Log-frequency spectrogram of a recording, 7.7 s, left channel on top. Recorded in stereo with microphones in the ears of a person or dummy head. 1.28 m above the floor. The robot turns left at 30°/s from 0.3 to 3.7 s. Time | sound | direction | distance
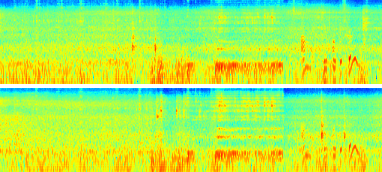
3.7 | a toilet flushing | 40° right (ahead or behind) | ?
5.8 | a man speaking | 75° left (ahead or behind) | ?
